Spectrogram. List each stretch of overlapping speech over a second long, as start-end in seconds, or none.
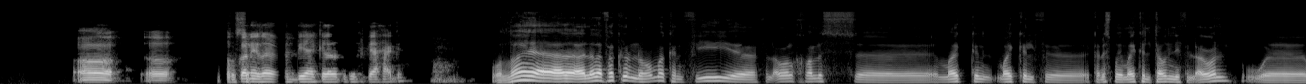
none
